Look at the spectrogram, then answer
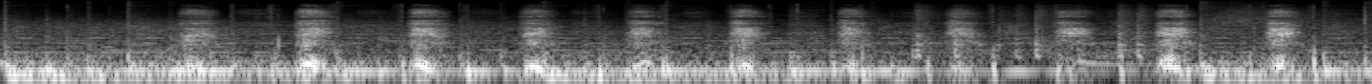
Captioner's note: heavy breathing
